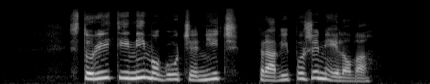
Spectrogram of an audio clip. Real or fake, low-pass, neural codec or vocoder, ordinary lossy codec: fake; 14.4 kHz; codec, 44.1 kHz, 7.8 kbps, DAC; MP3, 96 kbps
